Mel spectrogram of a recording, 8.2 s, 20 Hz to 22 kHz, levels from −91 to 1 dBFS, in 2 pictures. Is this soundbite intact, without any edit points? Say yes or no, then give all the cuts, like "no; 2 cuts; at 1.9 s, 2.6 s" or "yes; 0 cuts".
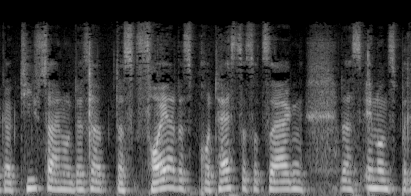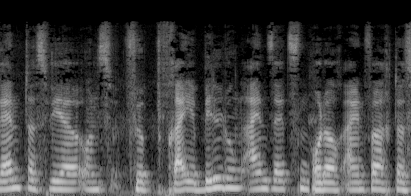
no; 2 cuts; at 3.4 s, 7.2 s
